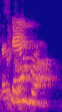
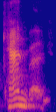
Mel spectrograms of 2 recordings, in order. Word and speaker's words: Canberra: You've been talking to these government officials in I can't pronounce the Canberra. – Canberra.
